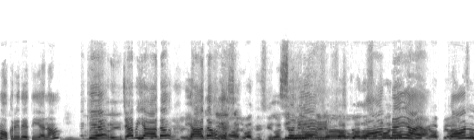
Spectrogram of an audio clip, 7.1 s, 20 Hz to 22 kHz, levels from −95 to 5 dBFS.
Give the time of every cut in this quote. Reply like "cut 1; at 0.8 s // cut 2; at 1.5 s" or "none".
cut 1; at 1.3 s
